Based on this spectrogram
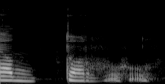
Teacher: زبان کی جو سائڈ ہے اس کو ہم اوپر والے مولر کی جو روٹ ہے وہاں پر رکھ کر کس کے دبائیں گے اور ضاد کے پر ٹائم دیں گے، استطالہ جس کو کہتے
